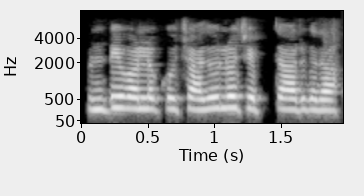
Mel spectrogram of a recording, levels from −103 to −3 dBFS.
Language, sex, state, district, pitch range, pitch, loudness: Telugu, female, Telangana, Karimnagar, 260-280 Hz, 270 Hz, -17 LUFS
